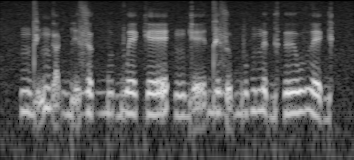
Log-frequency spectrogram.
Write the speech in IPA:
n d ḭ ŋ ɡ a̰ ɡ͡b ḭ z ɵ ɡ͡b u ɡ w e k e | ŋ ɡ ḛ d i z ṵ b u ɡ n ɨ ɡ | ɨ w ð e ɡ

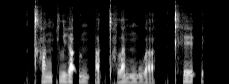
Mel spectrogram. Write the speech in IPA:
kʰ a˧ ŋ k l i˦˥ a̯ ʔ ɯ˨˩ ŋ ʔ a˨˩ k̚ pʰ l a˧ n ŋ u˨˩ a̯ | kʰ e˥˩ ʔ

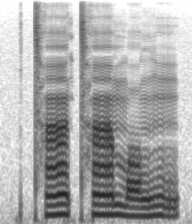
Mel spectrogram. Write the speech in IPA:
tʰ ã˦ tʰ ã˦ m ɔ˨ ŋ ũ˦˨

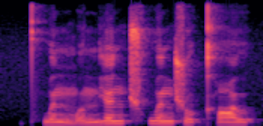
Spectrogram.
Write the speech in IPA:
pʰ w ə˥˩ n m ɤ˥ n̪ j ɛ˥ n ʈ͡ʂʰ w ə˥ n ʂ o˨ ʊ̯ kʰ ɑ˥ ʊ̯

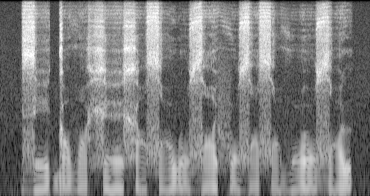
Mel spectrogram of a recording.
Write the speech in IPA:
z e ɡ ɯ ðˤ i x ɛ x a sˤ ʌ w u zˤ e f o zˤ a sˤ ʌ ðˤ o zˤ ɯ

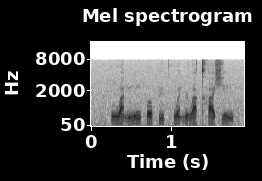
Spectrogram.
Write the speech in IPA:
n̪ w a̰˨˩ n m i˥˩ ŋ p ɤ˧˥ p y˧˥ pʰ w ə̰˨˩ n ɻ w ä˧˥ kʰ ä˧˥ ɕ i˥˩ ŋ

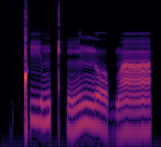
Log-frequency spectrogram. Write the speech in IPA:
ǃ i˥ m kʰ ĩ˩˥ n o˥˩ b ã˧

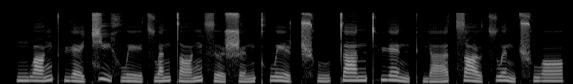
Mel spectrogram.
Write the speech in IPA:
m w ɑ˧˥ ŋ pʰ ɥ ɛ˨˩ t͡ɕ i˥˩ x w e˨˩ ɪ̯ t͡s w a˦ n t̪ ɑ˧˥ ŋ s ɹ̩˨˩ ʂ ə˧˥ n kʰ w e˥˩ ɪ̯ ʈ͡ʂʰ u˧˥ t̪ a˥ n t̪ʰ ɥ ɛ˥˩ n pʰ j ä˧˥ t͡s ɑ˥˧ ʊ̯ t͡s w ə˥˩ n ʈ͡ʂʰ w ɔ˥

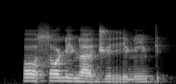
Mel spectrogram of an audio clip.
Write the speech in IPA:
ɔ˥˩ s ɔ˥ ɳ i˧ ɳ a˧ ɐ̯ d͡ʒ ʏ˧ r i˩ ɳ ĩ˧ ʈ

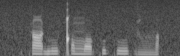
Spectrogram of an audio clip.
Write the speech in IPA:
k ɑ ɡ uː ǃ ɔ m ɔ k u k uː ɡ ɑ̤

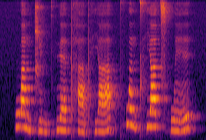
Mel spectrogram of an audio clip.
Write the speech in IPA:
w a˥˩ n t͡ɕ y˨˩ n pʰ ɥ ɛ˧˥ pʰ ä˨˩ pʰ j ä˧˥ | pʰ w ə˥˩ n t̪ʰ j ä˥ t͡sʰ w e˧˥ ɪ̯

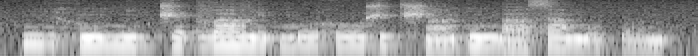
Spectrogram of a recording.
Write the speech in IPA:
ɲ ɨ˦ h ũ˦ m ĩ˦˨ p t͡ʃ ɛ˦ p v aː˦ v e˧ p m oː˦ h oː˦ ʃ e˦ k ʃ ã˨˦ k ũ˦ ŋ aː˨ s a˦ m o˧ k͡p o˧ n

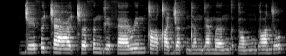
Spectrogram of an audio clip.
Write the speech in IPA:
ɟ e θ ə c æ ʕ ɜ cʰ ə θ ə ŋ ɡ e θ æ ɹ e m t ɑ tˤ æ ɟ ɜ θ n d ɜ ŋ ɡ æ m ɜ ŋ ɡ ə ɡ ɑ m ŋ ɡ ɑ n z ʊ

